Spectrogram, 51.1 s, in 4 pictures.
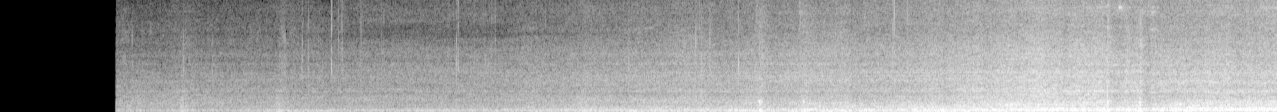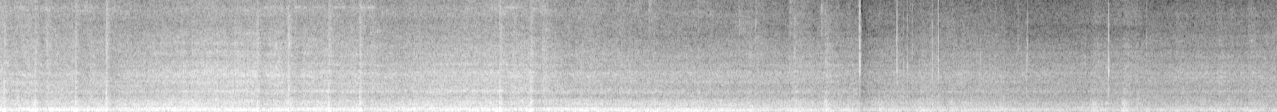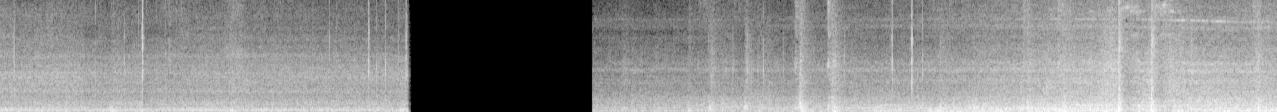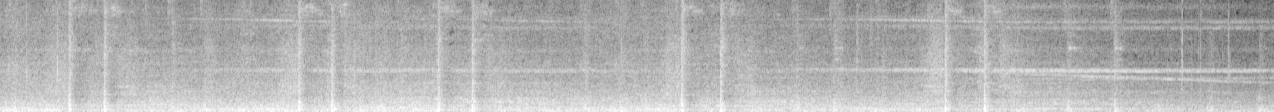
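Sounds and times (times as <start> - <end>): electric train passing: 1.2 - 29.6, 31.5 - 51.0.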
